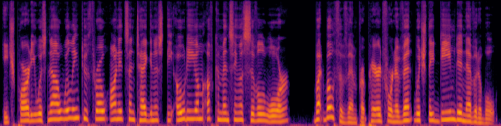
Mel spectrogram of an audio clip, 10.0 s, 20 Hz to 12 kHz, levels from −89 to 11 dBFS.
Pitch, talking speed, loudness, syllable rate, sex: 180 Hz, 175 wpm, -17 LUFS, 4.9 syllables/s, male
